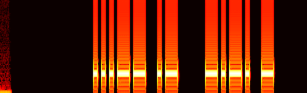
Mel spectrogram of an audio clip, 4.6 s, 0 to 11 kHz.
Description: Morse code, heard as a keyed tone, about 21 wpm, 700 Hz. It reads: 3A CT
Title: Field Day Exchanges - 20wpm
